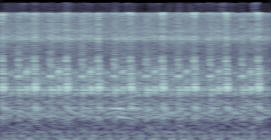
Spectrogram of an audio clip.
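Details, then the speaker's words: Ford Figo diesel, hard starting (starts only with accelerator), blinking check-engine lamp, low pickup: at idle a sharp metallic clatter about six times a second, louder than normal diesel rattle; faulty injectors knocking, fixed by replacing both injectors. "ये देखिए ये कितने ज़ोर से knocking कर रहा है और आवाज़ भी हो"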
